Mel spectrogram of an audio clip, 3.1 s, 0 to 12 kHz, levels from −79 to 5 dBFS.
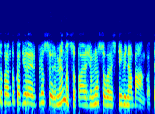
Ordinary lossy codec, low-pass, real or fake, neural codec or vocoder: MP3, 96 kbps; 10.8 kHz; real; none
